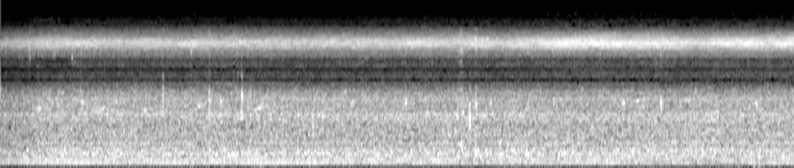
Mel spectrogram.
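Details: Only a steady engine-like rumble and hiss are heard, with no animal call.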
